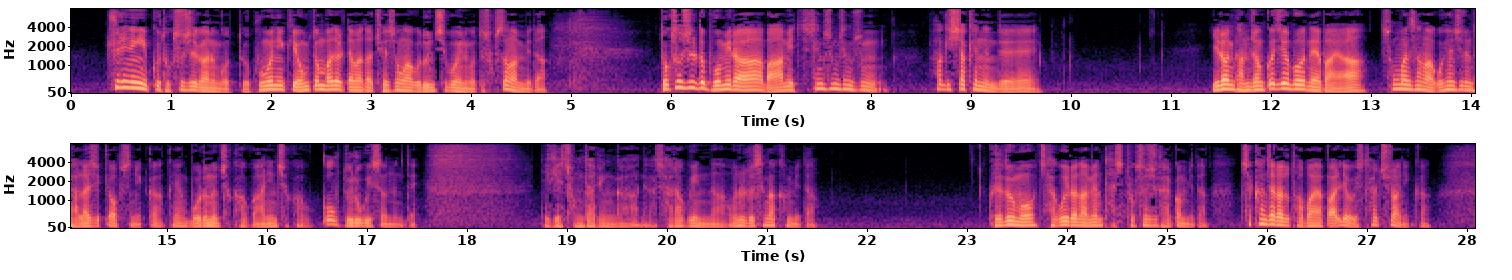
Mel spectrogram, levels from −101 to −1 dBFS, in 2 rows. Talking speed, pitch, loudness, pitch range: 350 characters per minute, 110 Hz, -22 LUFS, 90-140 Hz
